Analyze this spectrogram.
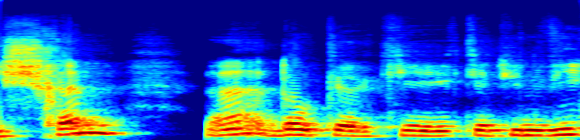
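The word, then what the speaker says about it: שכם: on dit six chaînes mais en hébreu on dit shrem donc qui est une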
